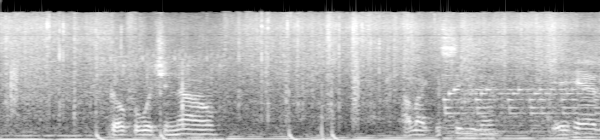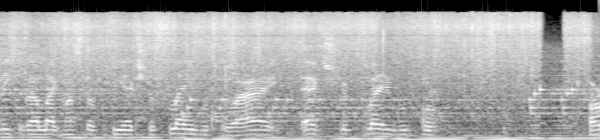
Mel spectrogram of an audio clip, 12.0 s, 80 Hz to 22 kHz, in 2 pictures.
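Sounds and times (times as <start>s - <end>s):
meat sizzling in a frying pan: 0.0s - 11.9s
background music with deep bass: 0.0s - 12.0s.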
